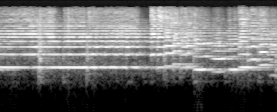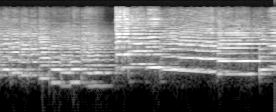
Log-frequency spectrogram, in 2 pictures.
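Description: Solo violin played with the bow: a long held note, then a quicker run of shorter notes stepping downward, then a new high note about six seconds in that slides down.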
